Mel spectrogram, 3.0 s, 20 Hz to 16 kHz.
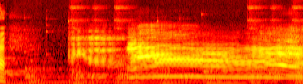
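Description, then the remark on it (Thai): A cow moos in one long, loud, drawn-out call that swells and holds steady for a few seconds, with no talking. “และสัตว์ที่มีจมูกที่ดมกลิ่นได้ดีเป็นอันดับ 3 รองจากหนูก็คือ วัวค่ะ”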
